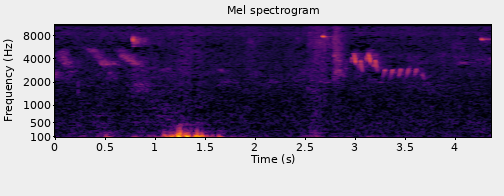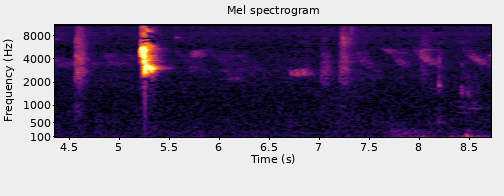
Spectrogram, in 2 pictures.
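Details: A pet double-collared seedeater, singing a lot after its moult, gives one sharp, high chip with faint thin notes around it; low thumps and handling noise as its cage is taken down and falls, startling the bird.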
